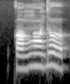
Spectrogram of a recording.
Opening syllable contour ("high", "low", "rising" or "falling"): low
